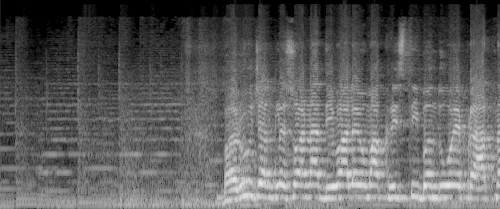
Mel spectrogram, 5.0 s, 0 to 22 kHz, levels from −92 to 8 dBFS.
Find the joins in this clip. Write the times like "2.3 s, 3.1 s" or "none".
1.0 s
